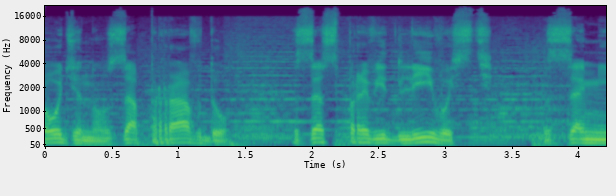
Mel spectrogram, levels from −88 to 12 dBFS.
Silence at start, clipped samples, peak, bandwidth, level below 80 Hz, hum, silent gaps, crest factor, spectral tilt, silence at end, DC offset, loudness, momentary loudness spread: 0 s; under 0.1%; 0 dBFS; over 20 kHz; -36 dBFS; none; none; 14 dB; -4.5 dB/octave; 0 s; under 0.1%; -15 LUFS; 9 LU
